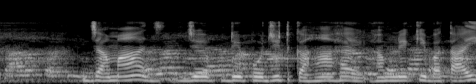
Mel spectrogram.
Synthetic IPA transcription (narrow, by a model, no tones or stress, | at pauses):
d͡ʒɐmãd͡ʒeɖepoːd͡ʒɪʈkɐɦãɦɛɦɐmnekibɐt̪aːi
